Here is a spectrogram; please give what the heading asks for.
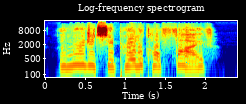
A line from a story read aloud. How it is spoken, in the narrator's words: the doctor gasped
